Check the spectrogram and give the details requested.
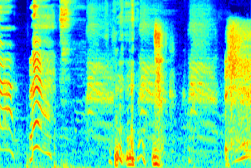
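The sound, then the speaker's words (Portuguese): A person imitates a crow to shoo one away, letting out a quick run of harsh, raspy caws. The calls are fairly loud, each short and strained, one after another with barely a pause. “Eu fico afastando ele imitando o corvo assim.”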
